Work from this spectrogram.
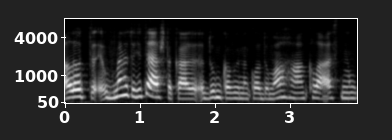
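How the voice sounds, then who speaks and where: She is a woman speaking at a moderate pace and medium pitch in an ordinary speaking voice. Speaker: podcast co-host. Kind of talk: casual chat.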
